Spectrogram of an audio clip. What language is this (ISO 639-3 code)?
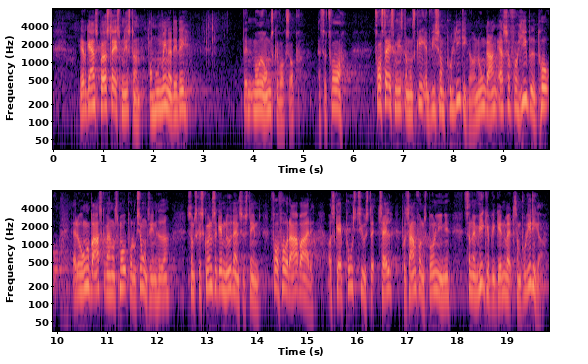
dan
